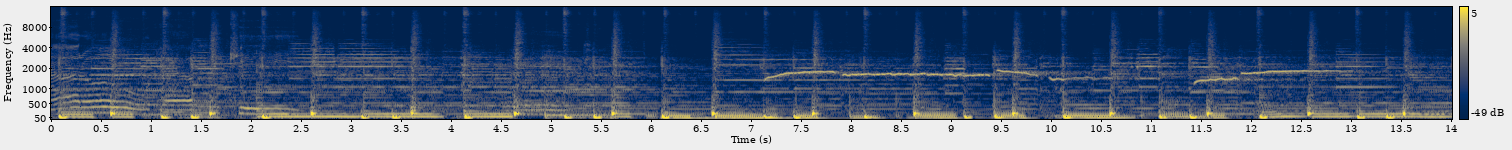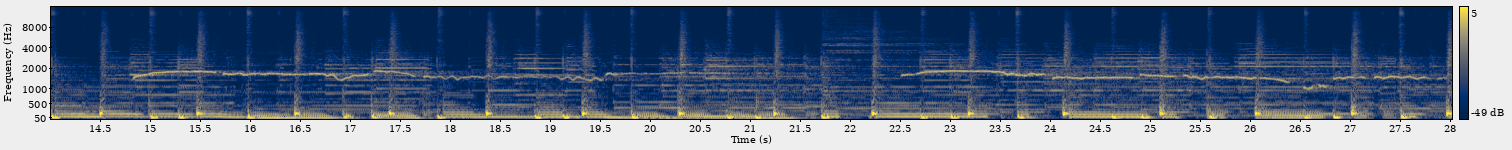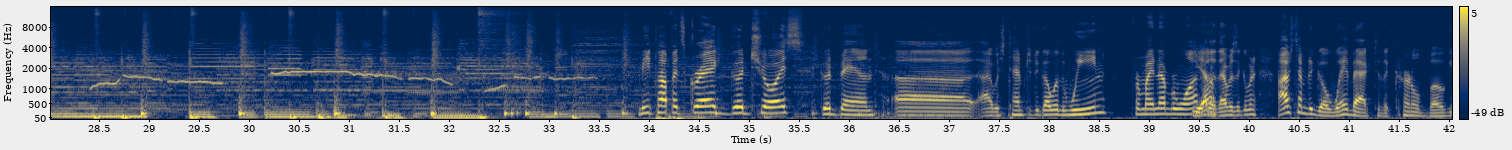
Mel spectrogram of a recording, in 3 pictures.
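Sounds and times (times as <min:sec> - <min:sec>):
person whistling a melody in a rock song: 0:00.0 - 0:13.8, 0:14.8 - 0:34.1, 0:39.4 - 0:39.7
full rock band with drums, bass and guitar: 0:00.0 - 0:37.1
speech: 0:34.1 - 0:42.0.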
